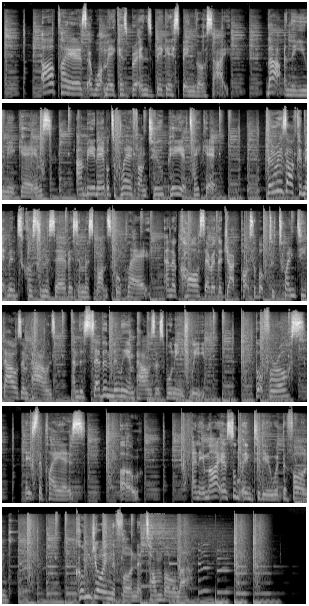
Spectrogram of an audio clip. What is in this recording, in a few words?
COMMERCIALS; Tombola; Northern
